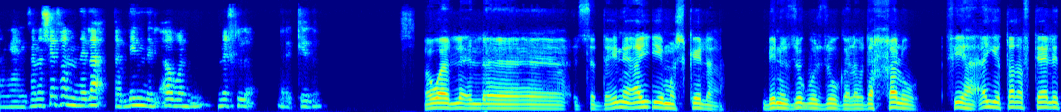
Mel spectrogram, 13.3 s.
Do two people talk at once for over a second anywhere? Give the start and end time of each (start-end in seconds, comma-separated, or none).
none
